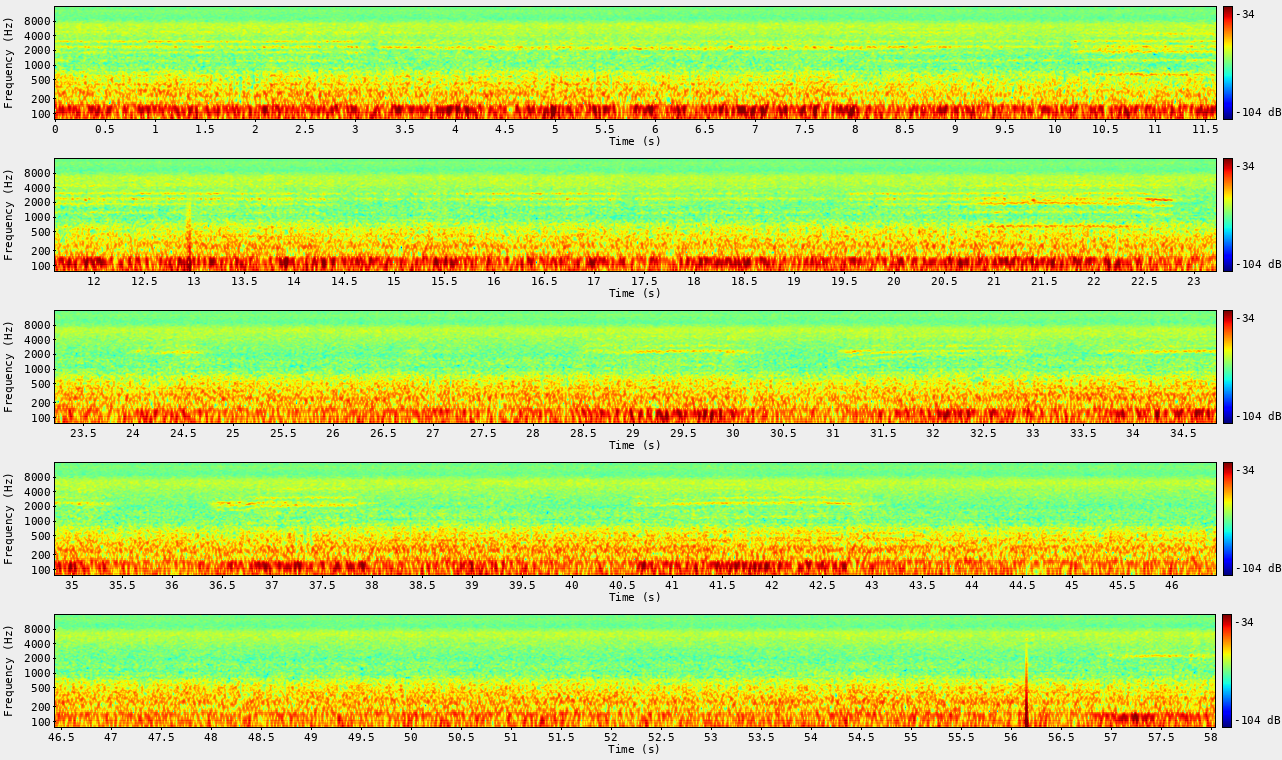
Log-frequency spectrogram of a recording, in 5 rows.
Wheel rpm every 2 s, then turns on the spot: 160, 160, 160, 160, 160, 160, 160, 160, 160, 160, 160, 100, 20, 40, 80, 70, 90, 90, 70, 40, 70, 90, 0, 0, 0, 0, 0, 0, 50.
38-40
